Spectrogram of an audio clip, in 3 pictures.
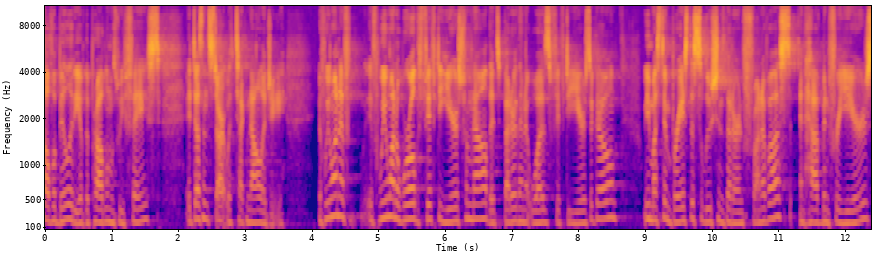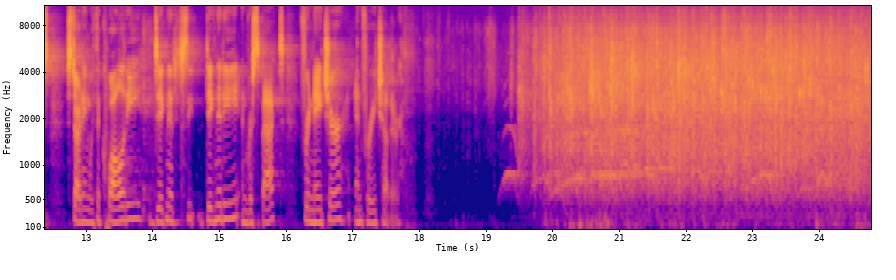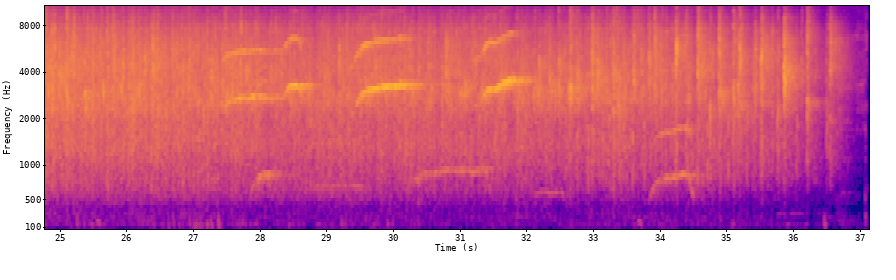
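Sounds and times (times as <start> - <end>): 
speech: 0.0 - 17.9
whistles and cheers from an audience: 19.3 - 24.6, 27.4 - 32.9, 33.8 - 34.8
large audience applauding: 19.4 - 36.9.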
